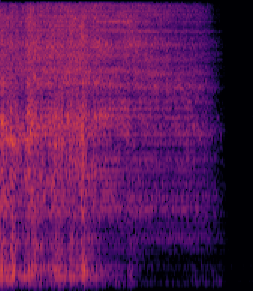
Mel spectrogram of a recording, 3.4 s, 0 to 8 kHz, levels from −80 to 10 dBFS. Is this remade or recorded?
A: remade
